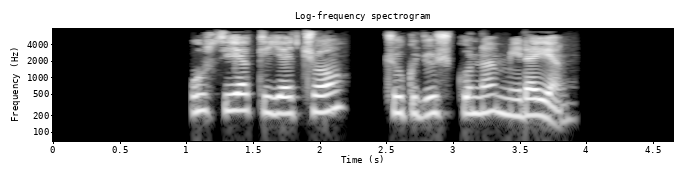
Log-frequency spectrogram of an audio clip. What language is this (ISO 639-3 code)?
qur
